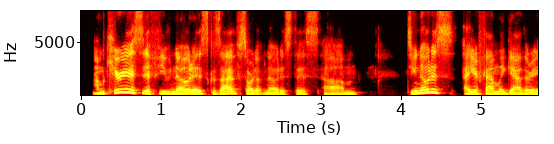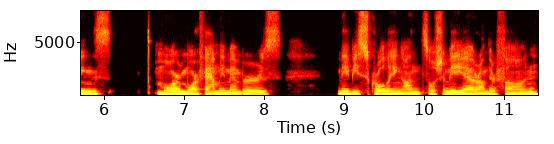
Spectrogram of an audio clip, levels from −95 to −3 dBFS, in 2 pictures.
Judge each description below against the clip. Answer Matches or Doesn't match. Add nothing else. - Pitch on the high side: Doesn't match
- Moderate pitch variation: Matches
